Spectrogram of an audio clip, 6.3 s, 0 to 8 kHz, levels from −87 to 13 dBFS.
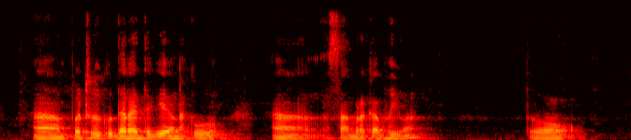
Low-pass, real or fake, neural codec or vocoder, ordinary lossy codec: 7.2 kHz; real; none; none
